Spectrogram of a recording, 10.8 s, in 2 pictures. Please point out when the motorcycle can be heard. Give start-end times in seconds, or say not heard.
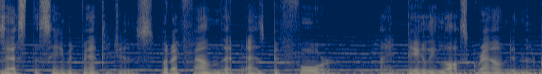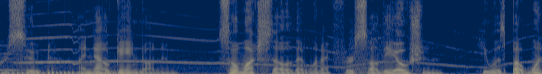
2.6-7.0.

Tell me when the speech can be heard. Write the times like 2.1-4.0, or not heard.
0.0-10.7.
